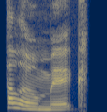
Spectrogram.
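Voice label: "hello", female; trainer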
